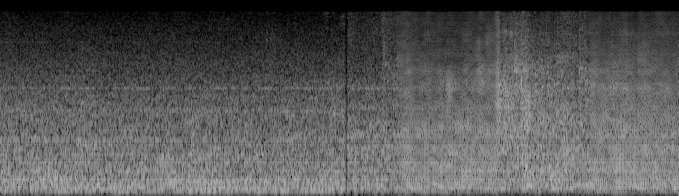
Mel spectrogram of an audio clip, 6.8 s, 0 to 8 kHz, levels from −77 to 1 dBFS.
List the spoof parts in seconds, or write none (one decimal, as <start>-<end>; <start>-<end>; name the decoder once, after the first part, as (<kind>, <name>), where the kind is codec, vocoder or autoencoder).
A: 4.0-5.0 (vocoder, Vocos); 5.9-6.8

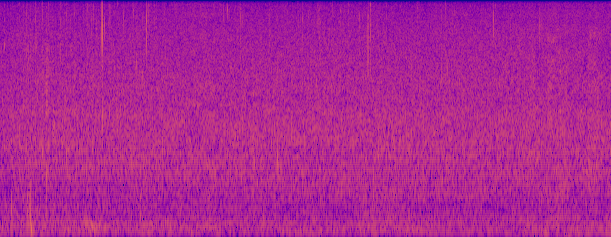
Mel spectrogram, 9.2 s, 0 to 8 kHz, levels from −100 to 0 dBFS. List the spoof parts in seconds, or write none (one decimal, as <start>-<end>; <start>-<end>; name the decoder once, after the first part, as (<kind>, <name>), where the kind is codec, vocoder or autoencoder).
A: 2.8-3.3 (codec, SNAC); 7.7-9.2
